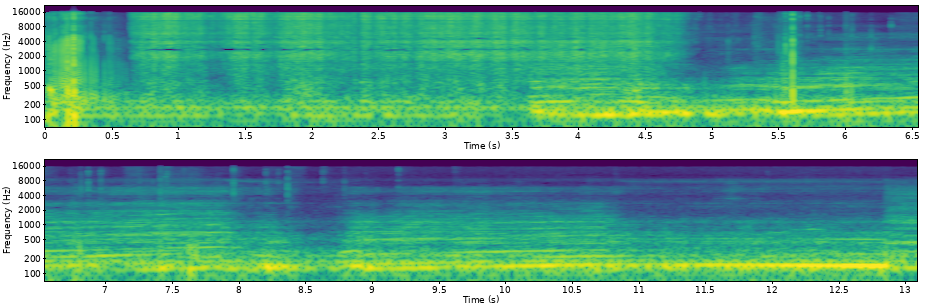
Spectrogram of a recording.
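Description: Close rustling and scraping from hands and the phone rubbing against a knit fabric while a metal-link bracelet watch is handled, dense for the first five seconds. After that a steady low hum with faint tones above it carries on.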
